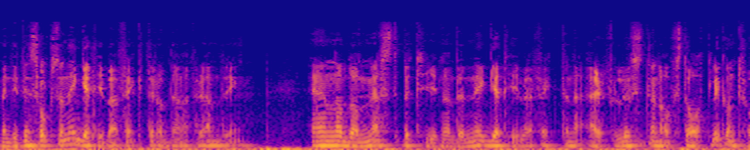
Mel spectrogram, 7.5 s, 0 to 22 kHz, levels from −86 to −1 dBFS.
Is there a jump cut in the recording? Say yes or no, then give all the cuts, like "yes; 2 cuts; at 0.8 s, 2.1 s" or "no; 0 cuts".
no; 0 cuts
